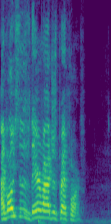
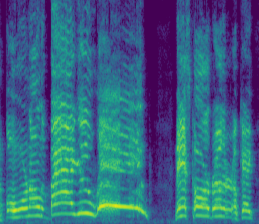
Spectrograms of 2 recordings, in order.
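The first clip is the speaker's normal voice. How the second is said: put-on Louisiana good ol' boy; 6 semitones higher, much slower than usual. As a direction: whoop it up like a bayou NASCAR fan.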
